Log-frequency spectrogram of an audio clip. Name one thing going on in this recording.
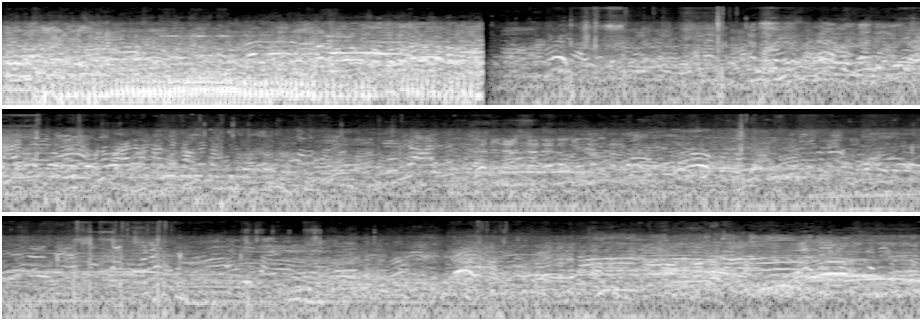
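A large crowd of men and women chatters and shouts close by outdoors.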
